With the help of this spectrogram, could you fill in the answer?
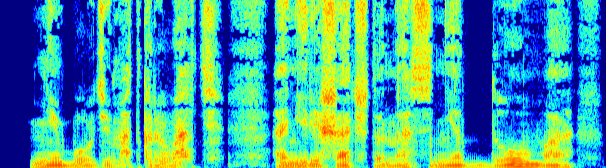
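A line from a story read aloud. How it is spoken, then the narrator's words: Trembling mutter. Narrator (Russian): пробормотал Фред, уже не справляясь с бившей его дрожью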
